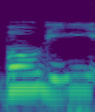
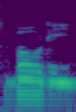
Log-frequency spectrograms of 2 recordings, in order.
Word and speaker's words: Bode: last name the pronunciation bodhi is because the name after which the plot is named is is an american so i pronounce bodhi the american way not the german way um so here is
